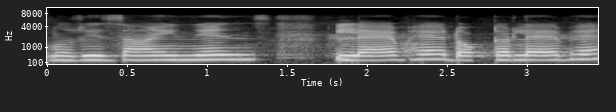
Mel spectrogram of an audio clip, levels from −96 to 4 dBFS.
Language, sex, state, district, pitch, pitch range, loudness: Hindi, female, Punjab, Kapurthala, 225 Hz, 220-240 Hz, -13 LUFS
